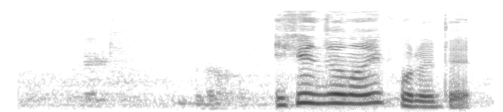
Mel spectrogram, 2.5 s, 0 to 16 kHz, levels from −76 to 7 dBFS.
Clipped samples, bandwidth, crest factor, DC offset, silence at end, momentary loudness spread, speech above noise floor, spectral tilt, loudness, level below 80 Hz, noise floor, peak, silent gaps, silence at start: under 0.1%; 11.5 kHz; 16 dB; under 0.1%; 0.15 s; 14 LU; 29 dB; -5 dB/octave; -23 LUFS; -80 dBFS; -53 dBFS; -10 dBFS; none; 0.45 s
